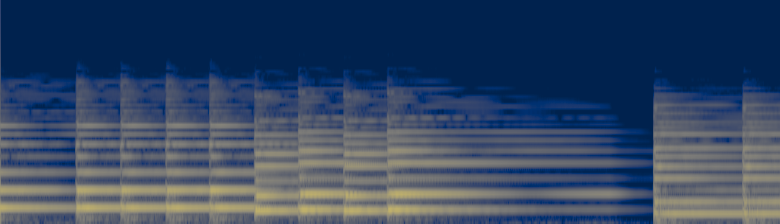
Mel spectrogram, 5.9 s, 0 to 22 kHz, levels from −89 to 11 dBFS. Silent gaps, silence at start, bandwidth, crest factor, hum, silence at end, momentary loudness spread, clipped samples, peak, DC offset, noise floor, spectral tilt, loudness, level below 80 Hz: none; 0 s; 5.2 kHz; 16 dB; none; 0 s; 21 LU; under 0.1%; -6 dBFS; under 0.1%; -40 dBFS; -9.5 dB/octave; -20 LUFS; -56 dBFS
